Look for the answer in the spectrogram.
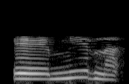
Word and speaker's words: Mirna: Mirna, M-I-R-N-A.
